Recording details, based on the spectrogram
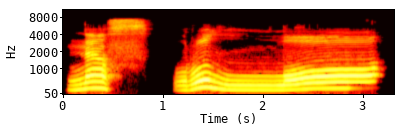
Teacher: You can hear the lam thick and heavy. As soon as you get to the lam, make it thick and heavy.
